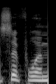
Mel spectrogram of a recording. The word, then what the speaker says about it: SFWA: Dear Nebula Conference participants and CIFWA members, that's how it's pronounced. SFWA is pronounced. CIFWA is how they do it, is how they say it.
